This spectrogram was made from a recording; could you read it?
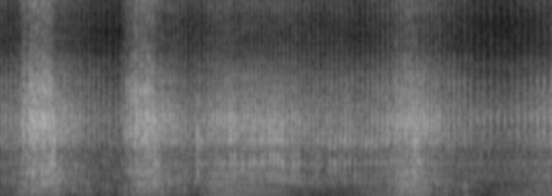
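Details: Subaru Impreza WRX bugeye boxer engine idling and blipped, deep knock riding the engine rhythm and swelling with each rev; classic worn rod bearing knock.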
